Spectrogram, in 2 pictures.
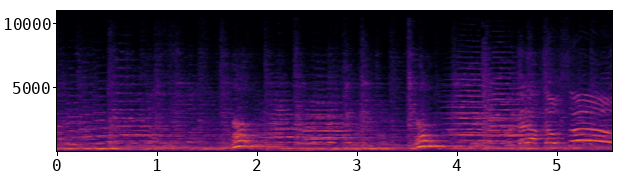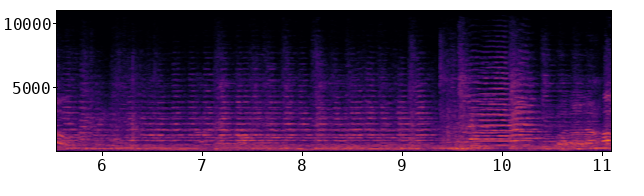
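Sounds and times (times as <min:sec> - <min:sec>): mariachi band playing: 0:00.0 - 0:11.0.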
